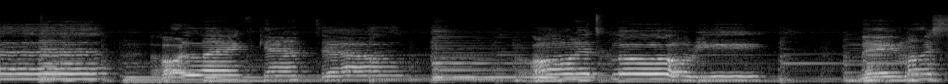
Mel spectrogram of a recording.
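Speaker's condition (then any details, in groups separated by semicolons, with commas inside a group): No condition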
